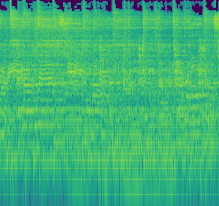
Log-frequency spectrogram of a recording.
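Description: Live rock and roll band playing: strummed acoustic-electric guitar over upright bass, with a man singing into the microphone.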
